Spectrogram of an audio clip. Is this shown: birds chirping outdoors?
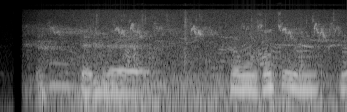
yes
